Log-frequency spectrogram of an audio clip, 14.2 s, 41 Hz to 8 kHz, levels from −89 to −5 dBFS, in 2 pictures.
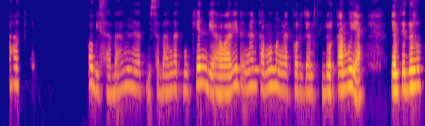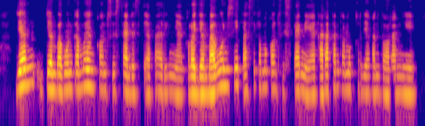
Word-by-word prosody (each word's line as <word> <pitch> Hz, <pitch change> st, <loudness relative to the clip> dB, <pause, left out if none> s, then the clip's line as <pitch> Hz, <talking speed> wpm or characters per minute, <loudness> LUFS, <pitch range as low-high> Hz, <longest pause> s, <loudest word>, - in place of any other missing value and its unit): Oke. 235 Hz, 0 st, -10 dB, 1.0 s
Oh, 245 Hz, -, 0 dB
bisa 180 Hz, -3 st, -13 dB
banget, 205 Hz, 0 st, -10 dB
bisa 180 Hz, -, -15 dB
banget. 185 Hz, +3 st, -10 dB
Mungkin, 235 Hz, +5 st, -1 dB
diawali 175 Hz, +4 st, -1 dB
dengan, 220 Hz, 0 st, -8 dB
kamu 205 Hz, -1 st, -6 dB
mengatur 185 Hz, -2 st, -7 dB
jam 175 Hz, -1 st, -7 dB
tidur 175 Hz, +1 st, -4 dB
kamu, 190 Hz, +4 st, +2 dB
ya. -, -, 0 dB, 0.5 s
Jam 185 Hz, -1 st, +8 dB
tidur, 215 Hz, +3 st, +3 dB, 0.2 s
dan 215 Hz, +4 st, +10 dB, 0.3 s
jam 190 Hz, -1 st, +8 dB
bangun 190 Hz, +1 st, +3 dB
kamu 195 Hz, +2 st, -1 dB
yang 215 Hz, -, -5 dB
konsisten, 185 Hz, -2 st, -4 dB
di 165 Hz, -, -5 dB
setiap 165 Hz, 0 st, -9 dB
harinya. 165 Hz, -2 st, -7 dB
Kalau 165 Hz, -1 st, +5 dB
jam 165 Hz, 0 st, +3 dB
bangun, 195 Hz, +8 st, +6 dB
sih, 235 Hz, +1 st, -2 dB
pasti 175 Hz, -1 st, -6 dB
kamu 205 Hz, +1 st, -8 dB
konsisten, 180 Hz, -2 st, -5 dB
ya. 160 Hz, +1 st, -5 dB
Karena, 165 Hz, +2 st, +1 dB
kan, 200 Hz, +1 st, -7 dB
kamu 190 Hz, -1 st, -7 dB
kerja 170 Hz, -3 st, -10 dB
kantoran, 160 Hz, -1 st, -6 dB
nih. 155 Hz, 0 st, -6 dB
185 Hz, 170 wpm, -22 LUFS, 170-200 Hz, 1.0 s, dan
